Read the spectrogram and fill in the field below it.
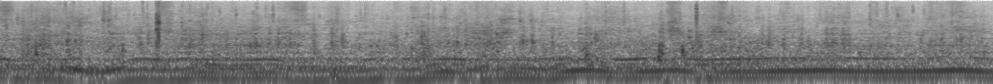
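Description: A vehicle engine rumbles and labours steadily at low speed.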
